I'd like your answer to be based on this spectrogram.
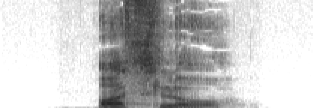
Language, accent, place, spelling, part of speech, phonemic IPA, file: German, Germany, Berlin, Oslo, proper noun, /ˈɔsloː/, De-Oslo.ogg
- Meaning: Oslo (a county and municipality, the capital city of Norway)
